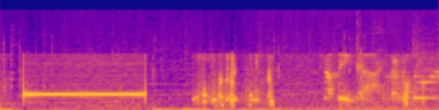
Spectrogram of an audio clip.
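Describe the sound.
A loud, steady telephone dial tone hums at a single low pitch for about a second and a half as a phone call is placed, then cuts off abruptly as hushed, whispery voices begin talking.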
